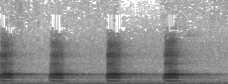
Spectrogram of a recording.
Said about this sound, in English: Prairie Creek, Redwood State Park, an ancient forest. Fog lays heavy among the towering redwoods and hemlocks. A raven calls out.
